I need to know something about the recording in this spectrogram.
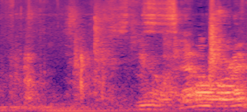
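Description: Low voices in a meeting room with a couple of short clicks and paper handling; a voice picks up again about a second and a half in.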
